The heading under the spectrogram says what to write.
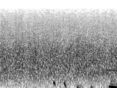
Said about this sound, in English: Get that nigga a round of applause, though.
